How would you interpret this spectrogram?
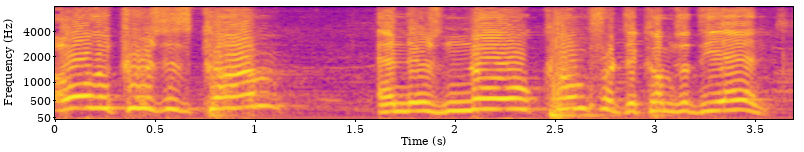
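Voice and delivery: usual speaking voice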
